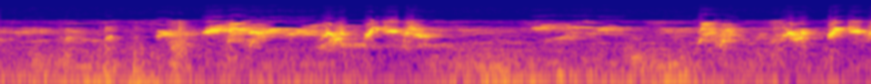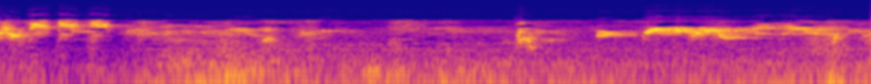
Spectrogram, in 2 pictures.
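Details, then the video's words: Vietnamese albino sooty-headed bulbul delivering rapid twittering phrases in uneven bursts, with sharp high notes and a quieter gap midway before the lively chirping starts again. "KICAUAN BURUNG KUTILANG ALBINO OF VIETNAM"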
